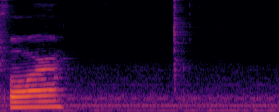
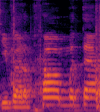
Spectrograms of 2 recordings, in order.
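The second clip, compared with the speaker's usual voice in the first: mock defiance; 7 semitones higher, 5 dB louder, much faster than usual. Defiant challenge to viewers.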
